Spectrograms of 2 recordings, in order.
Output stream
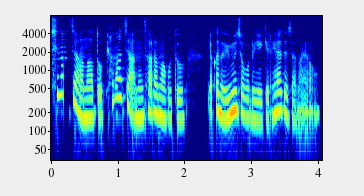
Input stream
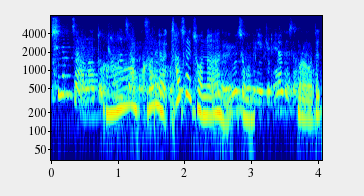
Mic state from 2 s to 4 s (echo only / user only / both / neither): both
